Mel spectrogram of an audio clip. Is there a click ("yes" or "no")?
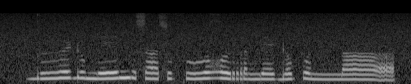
no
